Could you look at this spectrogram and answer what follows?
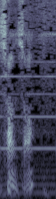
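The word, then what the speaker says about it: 香香: コウコウ、うん、コウコウと書いてシャンシャン。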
